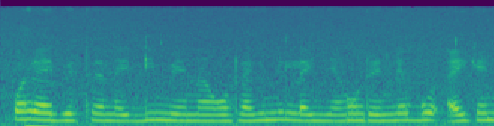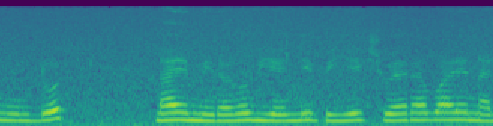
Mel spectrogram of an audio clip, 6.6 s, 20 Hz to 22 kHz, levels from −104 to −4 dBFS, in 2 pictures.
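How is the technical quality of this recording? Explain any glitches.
The speech is marred by three short glitches from damaged data in a compressed stream, at 0.33 s, 2.30 to 2.32 s and 5.71 to 5.73 s. Each is a brief chirp or blip. Corrupted bytes made the decoder misread frames, lose sync and jump ahead to the next valid frame header. Room noise sits about 16 dB below the speech.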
